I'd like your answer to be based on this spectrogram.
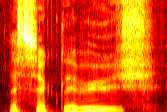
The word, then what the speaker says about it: Le Cercle Rouge: The movie we watched for today is The Red Circle, or Le Cercle Rouge in French. I don't know if that's how you pronounce it, but close enough.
